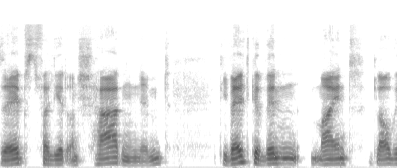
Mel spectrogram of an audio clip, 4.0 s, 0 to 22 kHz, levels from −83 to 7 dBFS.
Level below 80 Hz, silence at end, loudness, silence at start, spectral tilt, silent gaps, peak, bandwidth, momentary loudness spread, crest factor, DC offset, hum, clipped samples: -68 dBFS; 0 s; -30 LUFS; 0 s; -5.5 dB/octave; none; -10 dBFS; 12.5 kHz; 12 LU; 20 dB; under 0.1%; none; under 0.1%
